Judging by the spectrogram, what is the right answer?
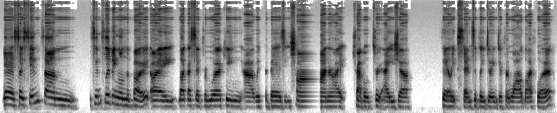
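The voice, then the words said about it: Australian accent. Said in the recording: “you came out of Australia, as I can tell from your wonderful accent.”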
